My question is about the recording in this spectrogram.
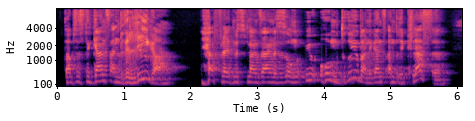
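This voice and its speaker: A man preaching with a voice pitched a little above the usual male range. He presses his points through repetition and talks directly to his listeners. He carries the message with a vivid story. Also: expressive, brisk, fairly bright tone. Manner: emphatic, addresses the listener directly with repeated phrases. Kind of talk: sermon.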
